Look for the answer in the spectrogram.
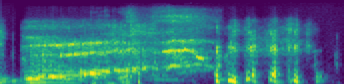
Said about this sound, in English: Oh, I love belching on beer, man. I love I love when you chug a fucking beer in three seconds.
